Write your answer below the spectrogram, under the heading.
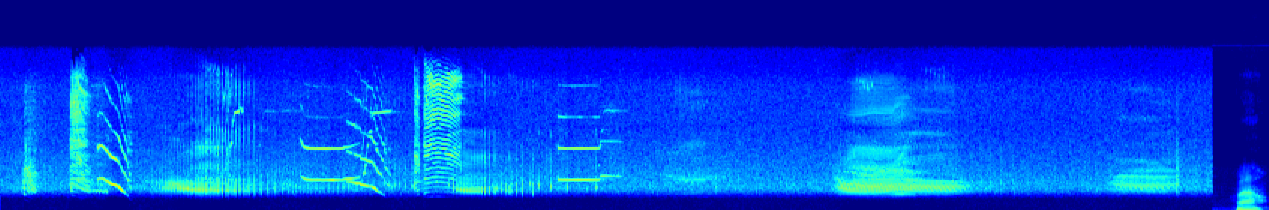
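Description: Narwhal vocalizations recorded by audio tags attached to narwhals, very close to the surface and involving several narwhals: bursts of rapid clicks, several rising and falling high whistles, and buzzy, squawking pulsed calls, all over a steady background hiss with no talking.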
